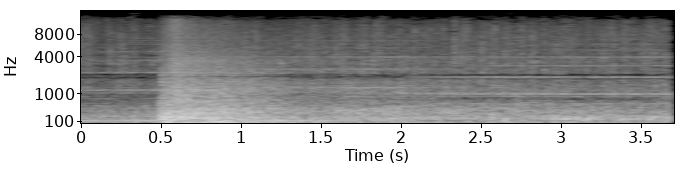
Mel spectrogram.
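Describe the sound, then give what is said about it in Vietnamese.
A sudden, heavy thunder crash bursts in and rolls on as a deep, lingering rumble, with a steady wash of rain-like noise continuing underneath. No voices are heard. “Một tiếng sấm nổ rung chuyển cả trời đất”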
